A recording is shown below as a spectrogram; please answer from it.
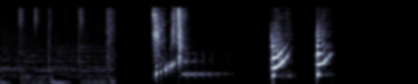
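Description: Background music stops about a second in, followed by cartoon-style sound effects: one rising swoop, then two short rising plops in quick succession, louder than the music.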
